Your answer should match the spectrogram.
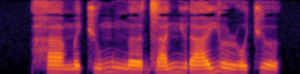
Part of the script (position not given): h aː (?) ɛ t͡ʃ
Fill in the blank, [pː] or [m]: m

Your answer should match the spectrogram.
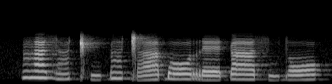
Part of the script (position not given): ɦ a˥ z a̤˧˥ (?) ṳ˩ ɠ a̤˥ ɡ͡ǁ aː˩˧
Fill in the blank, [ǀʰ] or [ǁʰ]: ǁʰ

